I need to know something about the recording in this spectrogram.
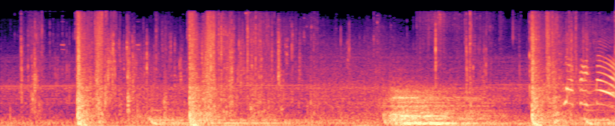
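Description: Gunshots crack loudly in short bursts.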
